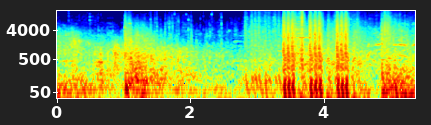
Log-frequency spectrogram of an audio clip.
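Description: A rifle fires in bursts.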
